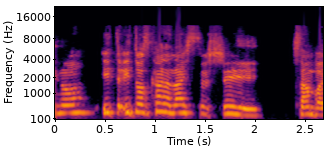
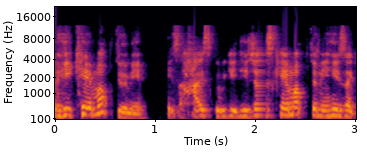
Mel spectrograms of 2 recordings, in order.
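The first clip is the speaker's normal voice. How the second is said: normal talking voice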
